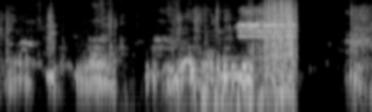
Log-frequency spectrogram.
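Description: A pair of pet pigeons at a house give several soft cooing calls in short bursts, close by, with a brief high chirp near the end and quiet gaps between calls.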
